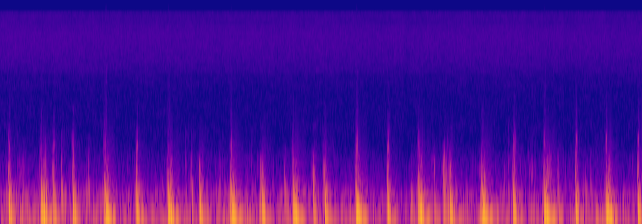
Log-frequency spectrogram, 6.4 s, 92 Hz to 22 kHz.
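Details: Heart auscultated with the stethoscope diaphragm during a relaxing full-body auscultation using a real stethoscope: regular soft lub-dub at about 95 per minute, normal heart sounds.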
